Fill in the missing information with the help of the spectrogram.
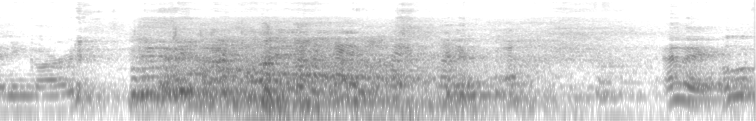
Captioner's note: laughter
